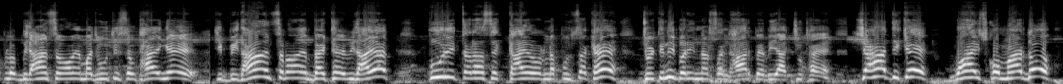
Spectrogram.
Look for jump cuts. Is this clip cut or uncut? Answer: cut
